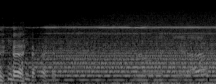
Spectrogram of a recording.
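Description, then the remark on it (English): A drone bought on Amazon buzzes steadily as it flies straight up, a constant high-pitched whine layered with droning harmonics, with a faint voice at the very start. “I just got on Amazon and plopped down my credit card and bought the drone.”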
